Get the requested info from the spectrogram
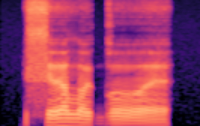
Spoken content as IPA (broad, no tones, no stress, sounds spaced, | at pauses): s ə lˠ ɵ ɡ ɔ ɐ̯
